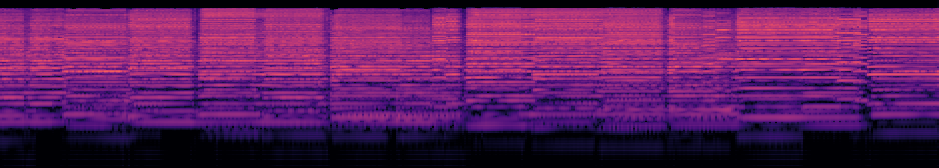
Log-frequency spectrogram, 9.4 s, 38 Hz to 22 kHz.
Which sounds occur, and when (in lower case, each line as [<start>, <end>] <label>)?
[0.01, 9.35] music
